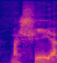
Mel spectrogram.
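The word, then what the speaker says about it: מָשִׁיחַ: 라고 할 때 그리스도는 히브리어로는 메시 않아 메시아를 이제 제대로 해보려고 헌터 발음으로 하면 하하 쉬야 그래서 마슈 해야 그러면 기름을 바른 자가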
